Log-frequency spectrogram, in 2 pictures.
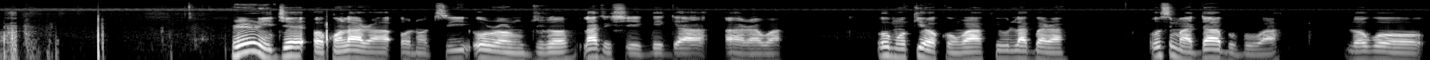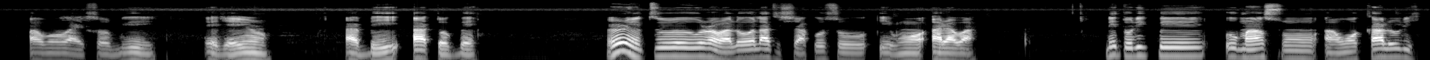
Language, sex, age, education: Yoruba, male, 30-45, tertiary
